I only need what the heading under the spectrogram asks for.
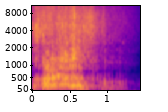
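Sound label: lion attack vox; Civ4 warlords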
